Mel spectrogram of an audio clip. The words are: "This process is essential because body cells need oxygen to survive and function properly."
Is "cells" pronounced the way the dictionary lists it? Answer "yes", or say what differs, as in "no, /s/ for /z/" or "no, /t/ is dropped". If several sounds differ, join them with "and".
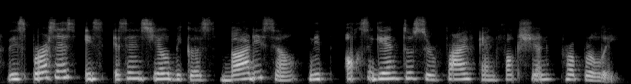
no, /z/ is dropped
